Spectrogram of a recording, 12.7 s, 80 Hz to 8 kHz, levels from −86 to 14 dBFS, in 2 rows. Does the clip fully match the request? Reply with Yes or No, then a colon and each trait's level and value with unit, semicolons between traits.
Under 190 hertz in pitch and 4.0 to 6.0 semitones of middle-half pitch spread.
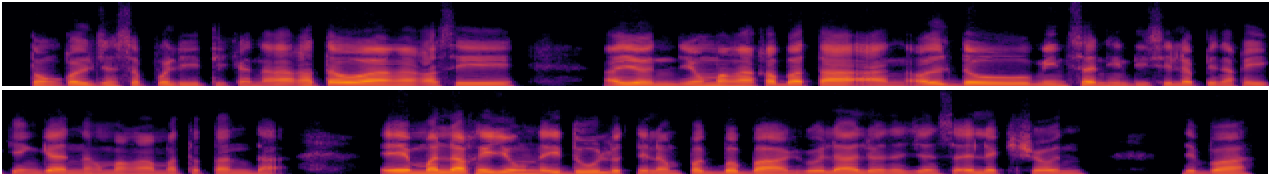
No: low, 135 Hz; average, 3.0 semitones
